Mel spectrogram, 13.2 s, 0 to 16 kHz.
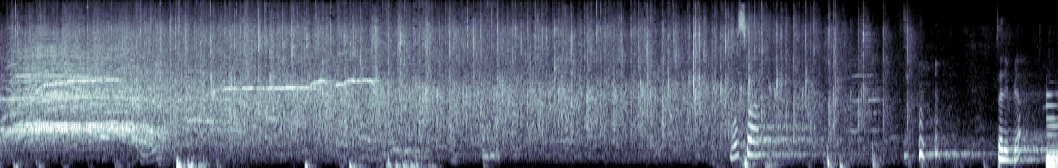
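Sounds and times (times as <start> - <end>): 
cheers: 0.0 - 7.2
large audience applause welcoming a singer: 0.0 - 11.6
whistles: 2.6 - 5.3
speech: 9.3 - 9.8, 12.5 - 13.1.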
